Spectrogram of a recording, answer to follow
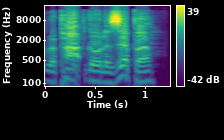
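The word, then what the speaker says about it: Ripopgodazippa: the title itself and the spelling it's it's pronounced repop go-to zipper but it spelled our IP o P G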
